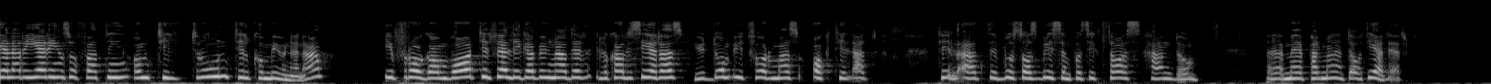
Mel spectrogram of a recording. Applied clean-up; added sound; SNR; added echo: neural mask model DeepFilterNet 3.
